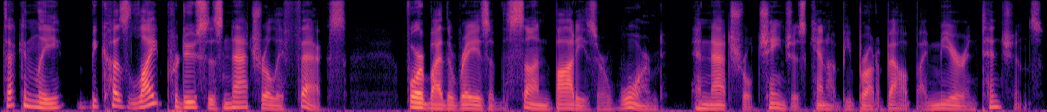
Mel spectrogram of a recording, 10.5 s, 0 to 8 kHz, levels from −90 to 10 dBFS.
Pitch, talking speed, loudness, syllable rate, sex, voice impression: 105 Hz, 150 wpm, -24 LUFS, 4.9 syllables/s, male, masculine, adult-like, clear, slightly refreshing, sincere, friendly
